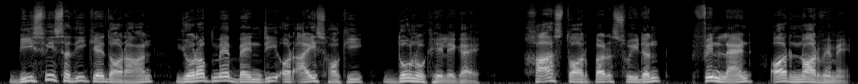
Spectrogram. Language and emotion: Urdu, neutral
